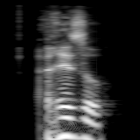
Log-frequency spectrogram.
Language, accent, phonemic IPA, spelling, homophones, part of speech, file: French, France, /ʁe.zo/, réseau, réseaux, noun, LL-Q150 (fra)-réseau.wav
- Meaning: network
